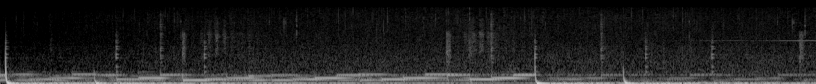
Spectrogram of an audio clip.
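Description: Steady rain patters softly in a misty, humid forest at night, with scattered drops ticking through it, while a low, slowly shifting tonal drone hums underneath. No voices, and the rain holds an even, moderate level throughout.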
